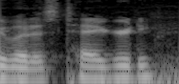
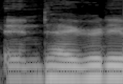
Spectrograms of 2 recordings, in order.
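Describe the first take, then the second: First: Tegrity, dropping the In of Integrity; Tegrity without in-. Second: Said in the usual way. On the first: Shown as a demonstration. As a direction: say Tegrity, starting straight on T. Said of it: "it's supposed to be, integrity".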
